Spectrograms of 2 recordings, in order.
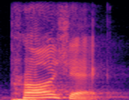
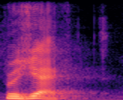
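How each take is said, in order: First: The stress is on the first syllable. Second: The stress is on the second syllable. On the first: It is used as a noun. "الكلمة دي كانت noun" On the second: It is used as a verb. "ضغطت على آخر الكلمة"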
